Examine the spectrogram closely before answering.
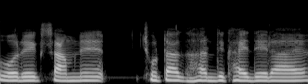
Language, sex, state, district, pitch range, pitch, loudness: Hindi, male, Jharkhand, Deoghar, 175-190 Hz, 180 Hz, -19 LUFS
